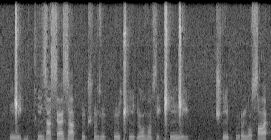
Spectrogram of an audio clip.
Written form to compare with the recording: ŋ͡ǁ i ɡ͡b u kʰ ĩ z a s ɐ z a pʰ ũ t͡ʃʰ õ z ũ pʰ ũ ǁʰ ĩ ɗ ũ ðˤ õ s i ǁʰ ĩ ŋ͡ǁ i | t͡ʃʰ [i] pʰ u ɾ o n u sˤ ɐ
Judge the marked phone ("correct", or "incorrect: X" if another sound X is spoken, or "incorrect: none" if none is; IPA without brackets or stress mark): incorrect: ĩ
